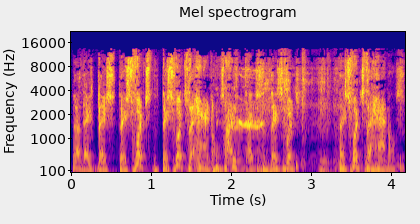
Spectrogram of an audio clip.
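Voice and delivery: fake gruff actor voice. Retelling an audio clip of Harrison Ford: Harrison Ford impression. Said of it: "your Harrison Ford impression".

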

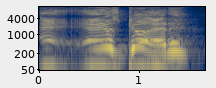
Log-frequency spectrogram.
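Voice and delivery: put-on hesitant tone. Retelling answering someone who asked how the trip was: imitating a hesitant reply. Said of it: "There's some hesitation there".

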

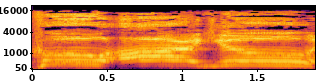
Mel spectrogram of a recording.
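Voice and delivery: high, slow, creaky, drawn-out scream.

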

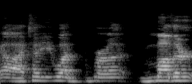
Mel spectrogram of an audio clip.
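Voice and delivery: slurred, saying "mother" in place of "brother". Retelling how the broadcaster said the wrong word, imitating slurred speech. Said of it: "he wanted to say brother".

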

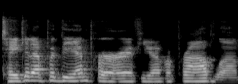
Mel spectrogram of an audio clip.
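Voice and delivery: mock-sarcastic put-on voice. Recapping a show episode, quoting the judge to Cassian, imitating a sarcastic judge. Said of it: "super sarcastically".

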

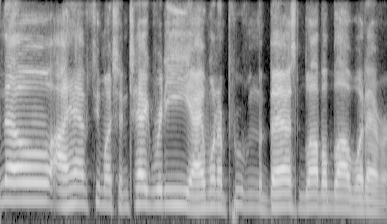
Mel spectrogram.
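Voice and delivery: ordinary delivery

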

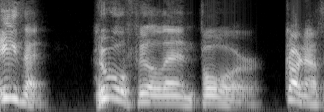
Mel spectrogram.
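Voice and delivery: sudden, booming, very loud, swooping yell. Before getting to the news, show how he suddenly yells at you, in a yelling Larry King impression. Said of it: "my Larry King impression. He talks real quiet until he goes".

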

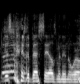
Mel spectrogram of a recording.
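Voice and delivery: ordinary talk, nothing marked

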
